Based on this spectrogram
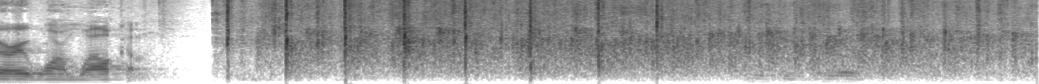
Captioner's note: applause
